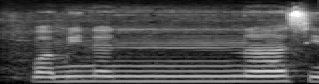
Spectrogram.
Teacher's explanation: ومن الناسی میں نون پر مشدد ہے، یہاں غنہ کر کے پڑھیں گے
